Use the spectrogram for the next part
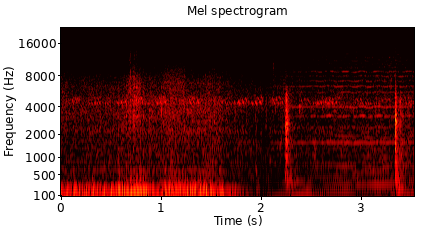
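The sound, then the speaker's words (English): A roadster's engine rumbles heavily for a couple of seconds as it pulls up to a mansion at night, then settles into a low idle hum broken by two sharp metallic clicks. No one speaks. “At night, Sam pulls up to the mansion in his roadster.”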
